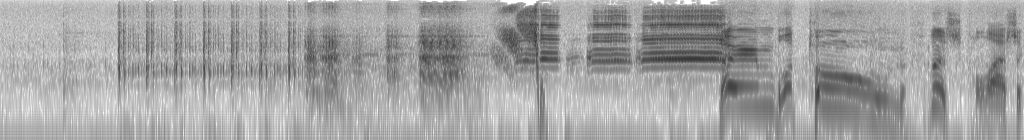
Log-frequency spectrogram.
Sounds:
Speech, Music

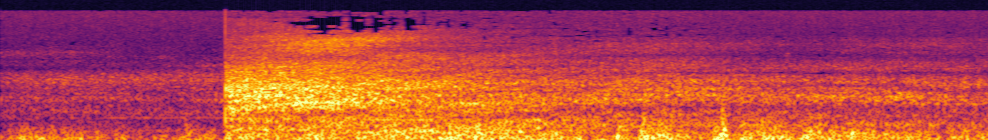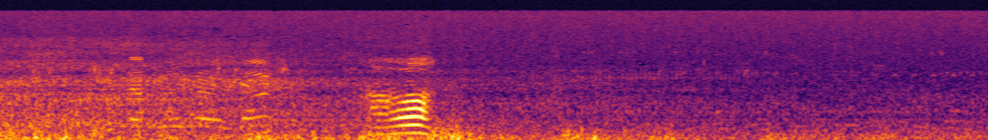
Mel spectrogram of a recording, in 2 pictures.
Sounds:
Speech, Animal

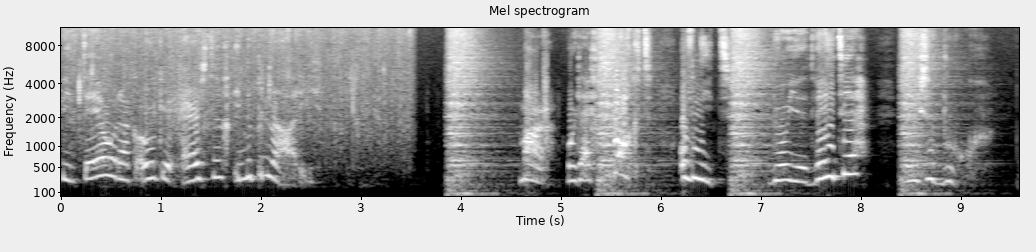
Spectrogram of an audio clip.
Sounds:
Music, Speech

